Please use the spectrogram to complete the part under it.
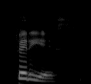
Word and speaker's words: perfidious: Profidious? – No, I ain't say pro. See what I'm saying? – Announce it. – Per. – Per. – Per. Perfidious. Rhymes with hideous. – Per. P-E-R. P-H. I. – He on the song. – D-E-O-U-S.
